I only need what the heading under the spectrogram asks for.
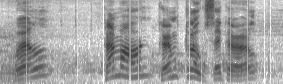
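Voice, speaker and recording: A female-sounding, put-on character voice pitched high comes through with clear background noise. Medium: video game. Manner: gruff, archaic.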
